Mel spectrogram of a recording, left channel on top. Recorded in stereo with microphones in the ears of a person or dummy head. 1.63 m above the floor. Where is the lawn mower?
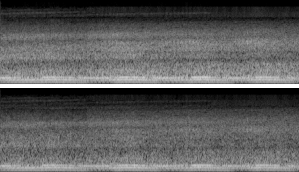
15° left (ahead or behind); by 3.0 s 20° left (ahead or behind).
